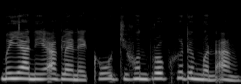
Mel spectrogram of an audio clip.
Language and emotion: Bodo, neutral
